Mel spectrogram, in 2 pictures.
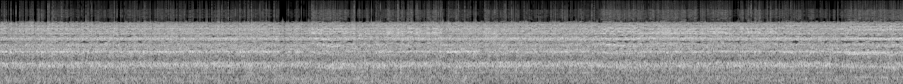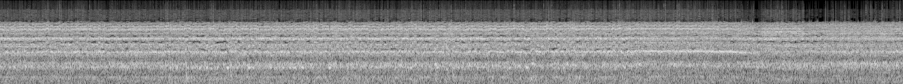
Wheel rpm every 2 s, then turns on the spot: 230, 230, 230, 230, 220, 210, 210, 220, 230.
none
